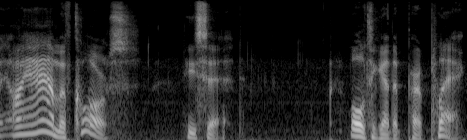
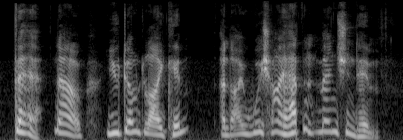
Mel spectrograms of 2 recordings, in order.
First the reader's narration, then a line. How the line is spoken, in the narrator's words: she exclaimed almost petulantly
